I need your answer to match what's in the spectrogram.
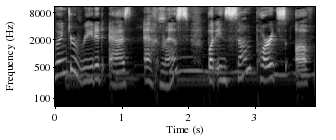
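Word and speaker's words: Hermès: 那一般很多人读英语的时候，他习惯性读成 Hermes，嗯，Hermes 这种。但是我也研究了不少啊，也模仿了不少。它是因为法国的品牌，所以读的时候，尤其是你想描述这个奢侈品品牌的时候，读音应该要注意一下，怎么读呢？Hermes。 Hermes，哎，就是它会有一个呃和之间的区别，就是稍微啊、呃，就那种弱度弱度啊。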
